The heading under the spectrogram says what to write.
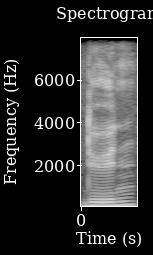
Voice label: "lyun5", Taiwanese syllable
